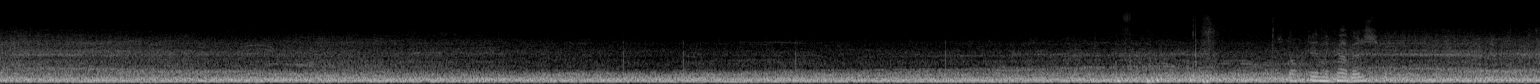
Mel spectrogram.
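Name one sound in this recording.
A stadium crowd murmurs and cheers steadily.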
